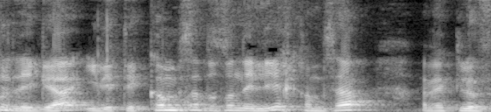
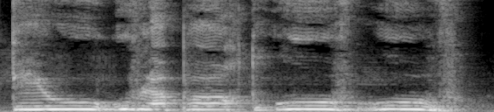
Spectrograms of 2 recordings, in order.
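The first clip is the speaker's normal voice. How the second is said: yelling through a door; 9 semitones higher, much slower than usual. Retold or imitated.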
